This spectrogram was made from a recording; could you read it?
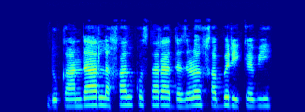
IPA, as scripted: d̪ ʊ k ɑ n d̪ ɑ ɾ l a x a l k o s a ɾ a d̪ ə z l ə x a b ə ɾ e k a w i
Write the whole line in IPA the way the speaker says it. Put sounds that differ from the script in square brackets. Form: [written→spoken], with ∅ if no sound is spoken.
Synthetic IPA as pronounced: d̪ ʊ k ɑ n d̪ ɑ ɾ l a x a l k o s a ɾ a d̪ ə z [l→ɽ] ə x a b ə ɾ e k a w i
